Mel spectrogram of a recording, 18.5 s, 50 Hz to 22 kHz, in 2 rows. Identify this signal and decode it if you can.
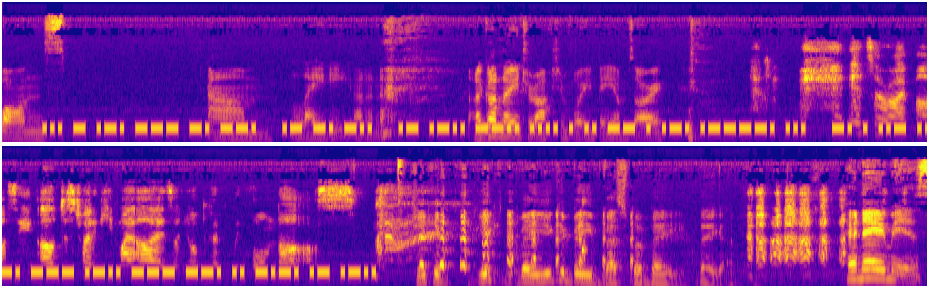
Morse code, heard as a keyed tone, machine-sent, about 31 wpm, 380 Hz. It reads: STRONG AND ALZHEIMER'S NEUROLOGICAL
